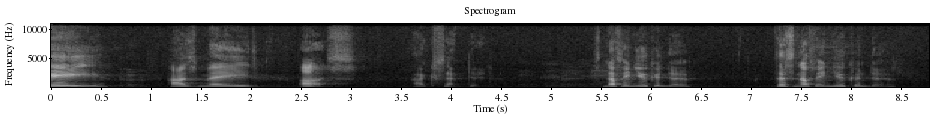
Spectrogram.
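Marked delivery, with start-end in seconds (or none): 0.0-4.3 very slow, halting, word-by-word delivery. Repeating a bible verse for listeners, said again very slowly. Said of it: "Let me say that again slowly".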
